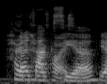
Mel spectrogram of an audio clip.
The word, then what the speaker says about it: Hypaxia: Hypaxia.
